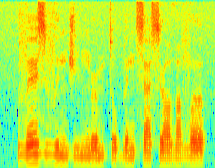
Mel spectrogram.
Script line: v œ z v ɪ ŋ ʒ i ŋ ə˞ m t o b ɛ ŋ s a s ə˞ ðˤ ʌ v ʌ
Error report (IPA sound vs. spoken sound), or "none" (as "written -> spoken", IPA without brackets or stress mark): œ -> ɛ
